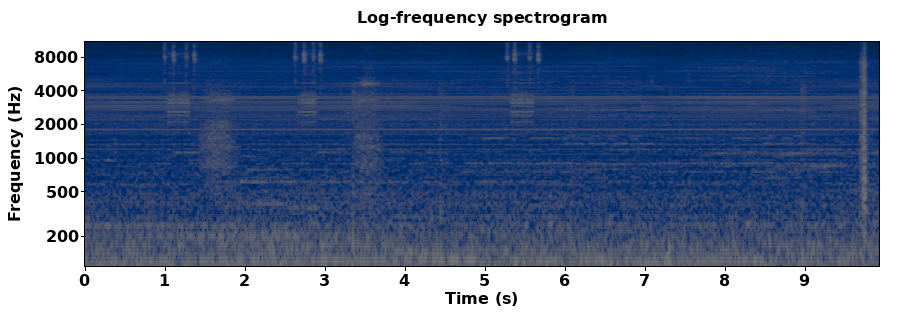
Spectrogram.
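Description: A desk fan hums with a steady low drone.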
